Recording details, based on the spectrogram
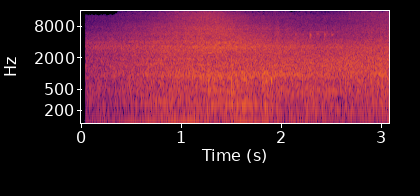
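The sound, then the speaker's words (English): Steady roar of traffic on a busy street in Madison, with cars speeding past and a low engine rumble underneath; loud and continuous, no voices. “Cars are speeding by on a busy street in Madison.”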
